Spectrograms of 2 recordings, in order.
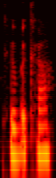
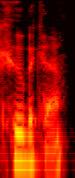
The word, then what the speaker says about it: Kubica: Kubica. Kubica is I think how you're supposed to pronounce it, but I'm not going to because it's not spelled that way.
